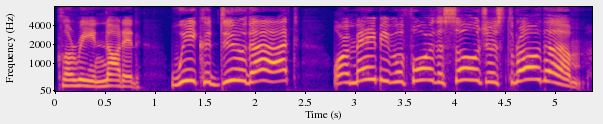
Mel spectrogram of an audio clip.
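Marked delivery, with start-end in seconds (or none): 1.1-5.3 high, booming agreement; high-pitched hearty character voice; loud witch. A narrator's reading. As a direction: holler the idea high and eagerly.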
